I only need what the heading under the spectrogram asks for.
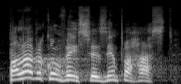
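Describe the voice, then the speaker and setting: Older man, Brazilian Portuguese accent, pastor preaching, very high voice, long church reverb, shouts then drops low. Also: lively intonation, fast talker. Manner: impassioned, swings between shouting and lowered urgent tones. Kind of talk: sermon. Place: church sanctuary.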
